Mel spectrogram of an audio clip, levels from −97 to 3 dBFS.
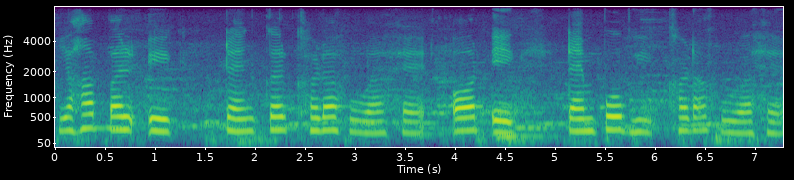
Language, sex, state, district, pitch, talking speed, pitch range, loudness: Hindi, male, Madhya Pradesh, Katni, 235 Hz, 115 wpm, 210-255 Hz, -15 LUFS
